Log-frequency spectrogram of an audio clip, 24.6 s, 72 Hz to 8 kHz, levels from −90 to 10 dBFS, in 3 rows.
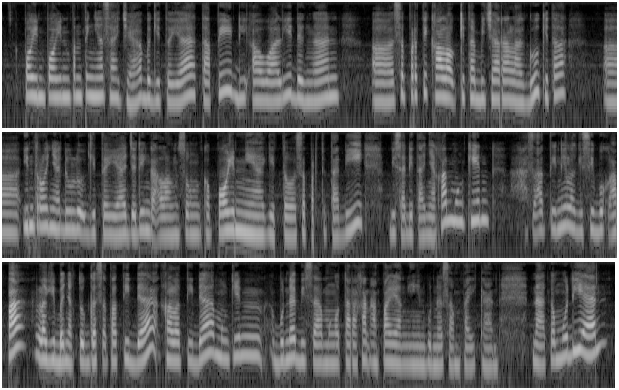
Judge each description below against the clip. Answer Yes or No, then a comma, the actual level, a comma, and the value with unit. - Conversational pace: Yes, average, 130 wpm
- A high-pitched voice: Yes, high, 205 Hz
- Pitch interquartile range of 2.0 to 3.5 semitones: No, average, 4.1 semitones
